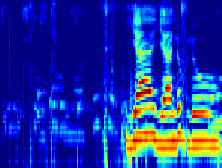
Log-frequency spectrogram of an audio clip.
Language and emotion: Russian, positive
